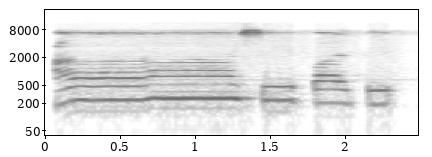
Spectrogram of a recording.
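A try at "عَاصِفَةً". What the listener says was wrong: A-nya panjang. Asifata, asifata gitu ya. Sad. Asifata.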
